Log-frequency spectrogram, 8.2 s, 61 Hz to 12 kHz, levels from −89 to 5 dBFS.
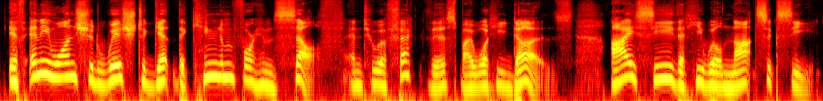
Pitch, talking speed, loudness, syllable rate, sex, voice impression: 165 Hz, 190 wpm, -18 LUFS, 4.2 syllables/s, male, masculine, slightly adult-like, tensed, clear, intellectual, reassuring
